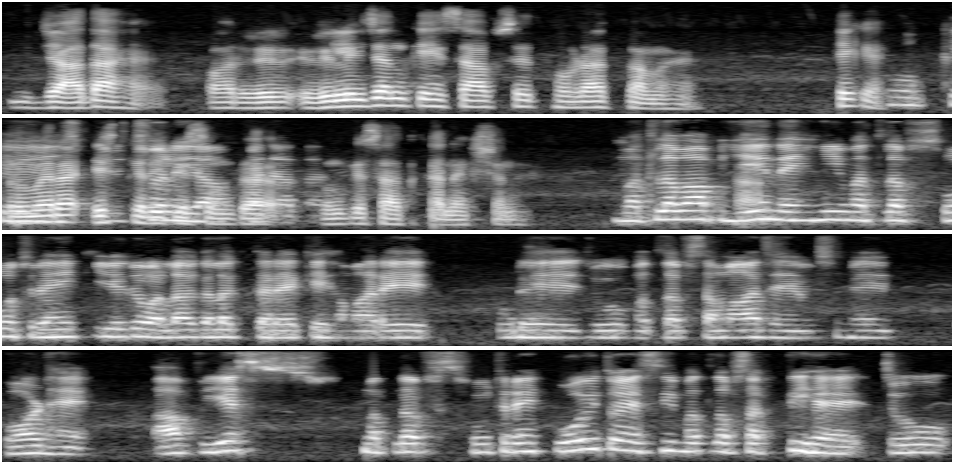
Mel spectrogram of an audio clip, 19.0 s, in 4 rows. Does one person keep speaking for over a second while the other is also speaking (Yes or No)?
Yes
